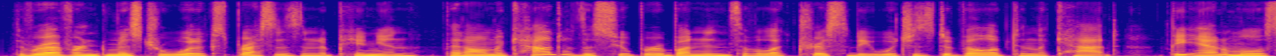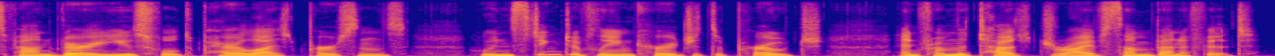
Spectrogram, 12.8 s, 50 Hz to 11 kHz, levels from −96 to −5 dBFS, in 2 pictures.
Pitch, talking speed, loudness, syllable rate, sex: 215 Hz, 200 wpm, -19 LUFS, 7.1 syllables/s, female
